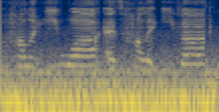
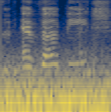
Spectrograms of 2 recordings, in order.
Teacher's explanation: you would pronounce W as a V when it's in the middle of the word, as opposed to the beginning of the word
